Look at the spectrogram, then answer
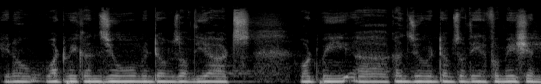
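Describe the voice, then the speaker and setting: A man's medium-pitched, somewhat breathy voice with a dark, mellow tone, monotone and flat in intonation, very even in loudness, at a moderate pace. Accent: Kashmiri. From Kashmir. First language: Kashmiri. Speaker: singer-songwriter. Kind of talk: spoken introduction between songs. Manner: halting, many fillers.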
